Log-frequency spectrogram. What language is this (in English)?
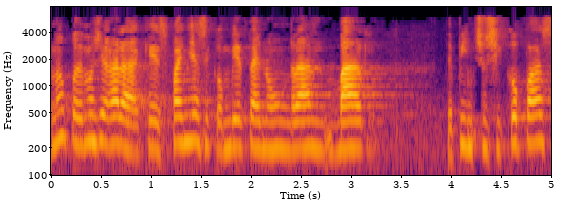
Spanish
